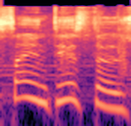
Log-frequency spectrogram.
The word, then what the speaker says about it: SCNTST: que l'on doit à Scientist. Ça s'écrit S-C-N-T-S-T sur le label allemand Boys Noise.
